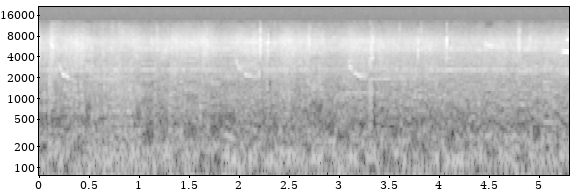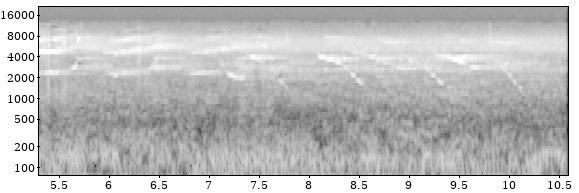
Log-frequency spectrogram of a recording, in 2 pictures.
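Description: Faint outdoor ambience: birds calling over a low, steady rumble. The calls are short, high chirps that slide downward, a few at first and several in quick succession in the second half.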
